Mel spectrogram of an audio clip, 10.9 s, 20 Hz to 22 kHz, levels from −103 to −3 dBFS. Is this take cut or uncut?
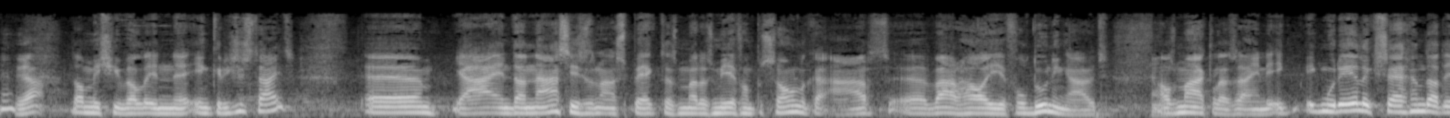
cut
